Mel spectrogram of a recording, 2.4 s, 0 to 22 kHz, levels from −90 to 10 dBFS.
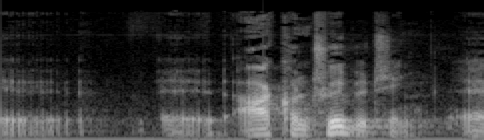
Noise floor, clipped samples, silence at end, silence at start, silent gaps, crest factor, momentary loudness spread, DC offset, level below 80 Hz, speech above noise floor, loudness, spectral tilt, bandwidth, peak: -45 dBFS; under 0.1%; 0 s; 0 s; none; 20 dB; 21 LU; 0.5%; -54 dBFS; 27 dB; -18 LUFS; -5.5 dB/octave; 16.5 kHz; 0 dBFS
